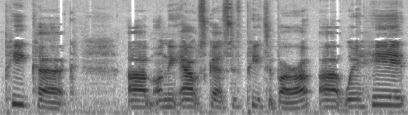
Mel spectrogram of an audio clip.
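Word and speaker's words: Peakirk: ruddy duck pub in i think you pronounce it peacock on the outskirts of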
